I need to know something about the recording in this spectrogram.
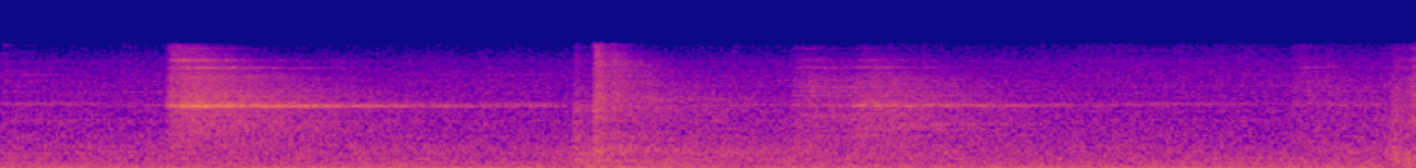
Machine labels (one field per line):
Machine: fan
